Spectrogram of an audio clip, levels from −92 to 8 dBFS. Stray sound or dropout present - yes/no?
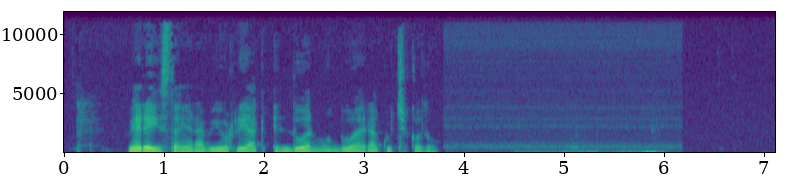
yes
